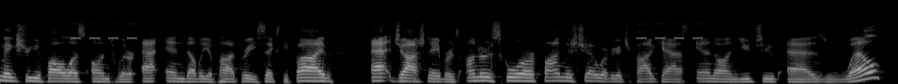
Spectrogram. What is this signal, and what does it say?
Alarm pattern, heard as an alarm's beeps, played twice, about 3400 Hz, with speech in English. Temporal four. Carbon monoxide.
